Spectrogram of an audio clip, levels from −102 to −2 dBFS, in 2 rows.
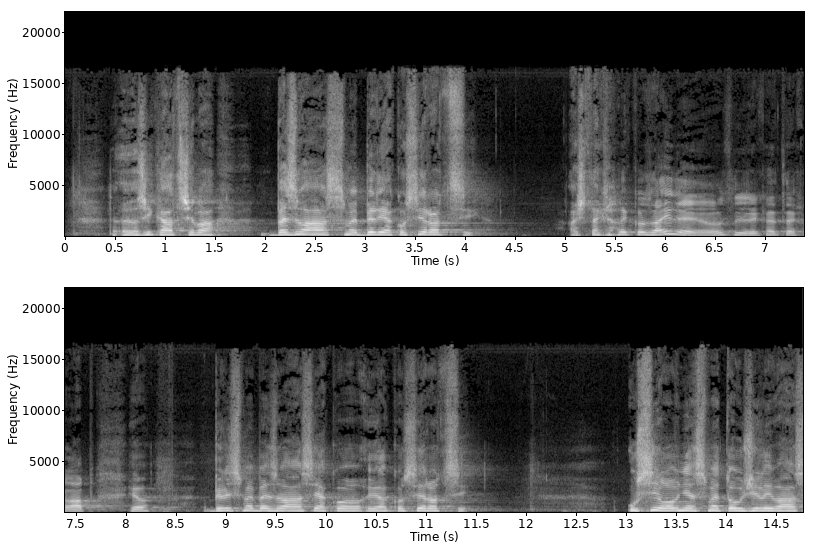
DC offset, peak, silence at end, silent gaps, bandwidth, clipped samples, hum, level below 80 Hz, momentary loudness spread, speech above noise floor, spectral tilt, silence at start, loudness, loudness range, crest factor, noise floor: under 0.1%; -4 dBFS; 0 s; none; 17 kHz; under 0.1%; none; -72 dBFS; 13 LU; 43 dB; -4 dB/octave; 0.1 s; -21 LUFS; 7 LU; 20 dB; -64 dBFS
